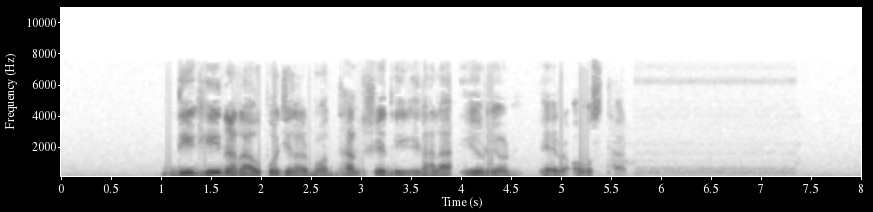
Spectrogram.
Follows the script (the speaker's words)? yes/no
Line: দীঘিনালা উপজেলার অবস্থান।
no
